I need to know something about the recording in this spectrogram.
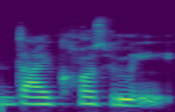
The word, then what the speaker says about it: dichotomy: But it's also I never know how to say this word, but it's a dichotomy.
